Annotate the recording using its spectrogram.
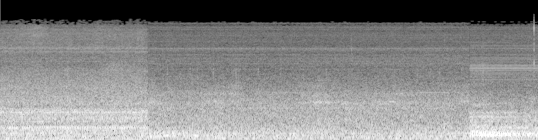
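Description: Steady background hum and rumble of outdoor ambience, with no distinct events. It shifts abruptly at edit cuts about two seconds in and again about a second before the end, where a steadier indoor room hum with a low tone takes over.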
